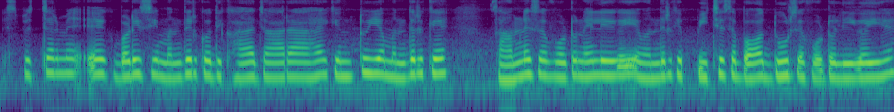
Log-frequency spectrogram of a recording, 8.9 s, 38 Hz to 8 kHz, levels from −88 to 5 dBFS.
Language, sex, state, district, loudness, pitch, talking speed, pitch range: Hindi, female, Bihar, Samastipur, -20 LUFS, 215 Hz, 220 wpm, 200-230 Hz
